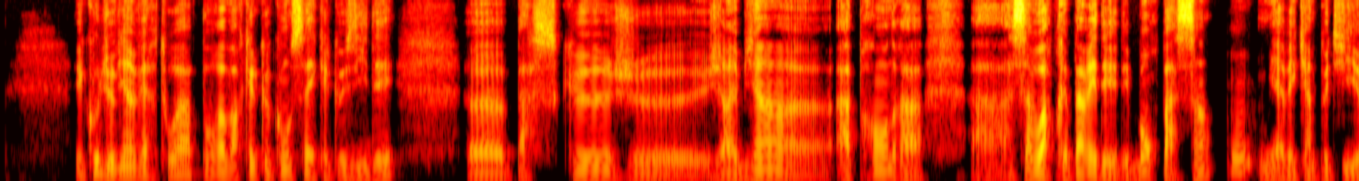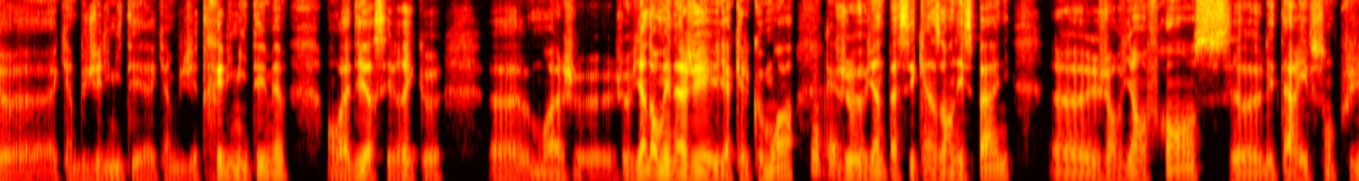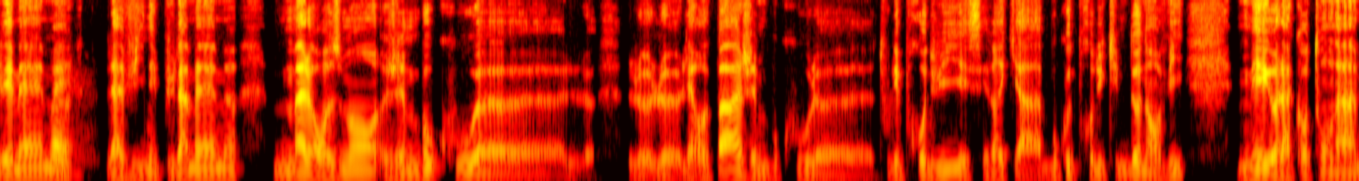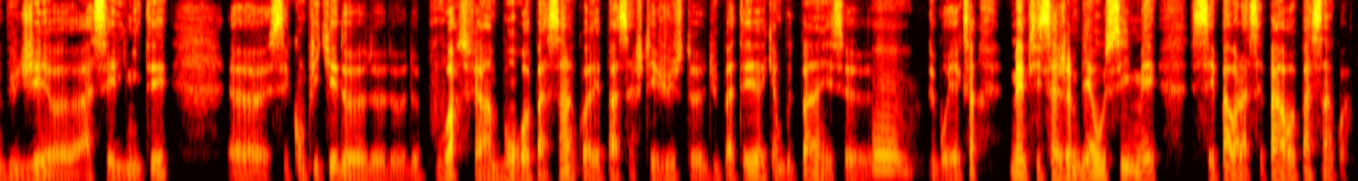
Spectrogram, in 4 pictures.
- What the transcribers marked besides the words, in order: other background noise; stressed: "sains"; stressed: "très"; drawn out: "heu"
- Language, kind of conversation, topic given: French, advice, Comment préparer des repas sains avec un budget très limité ?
